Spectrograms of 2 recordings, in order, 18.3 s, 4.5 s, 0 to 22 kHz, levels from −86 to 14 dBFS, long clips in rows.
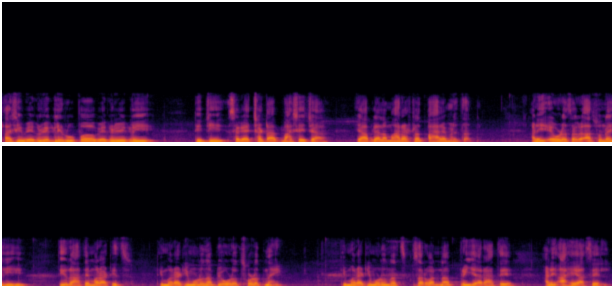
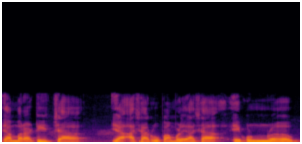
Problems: none marked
